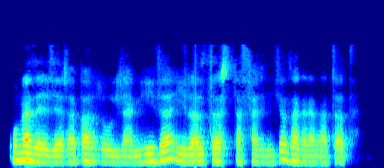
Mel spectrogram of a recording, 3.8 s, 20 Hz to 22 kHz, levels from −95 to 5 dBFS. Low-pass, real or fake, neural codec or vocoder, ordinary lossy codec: 10.8 kHz; fake; codec, 24 kHz, 0.9 kbps, WavTokenizer, large speech release; MP3, 32 kbps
